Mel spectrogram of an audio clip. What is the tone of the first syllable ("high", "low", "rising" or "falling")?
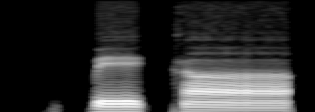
low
